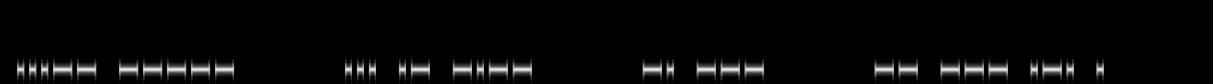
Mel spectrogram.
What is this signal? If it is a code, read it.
Morse code, heard as a keyed tone, about 20 wpm, 700 Hz. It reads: 30 SAY NO MORE
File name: CW / jodorowsky / 82 commandments 20-15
